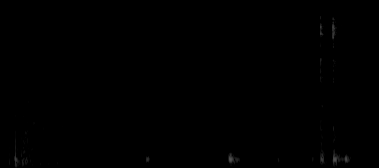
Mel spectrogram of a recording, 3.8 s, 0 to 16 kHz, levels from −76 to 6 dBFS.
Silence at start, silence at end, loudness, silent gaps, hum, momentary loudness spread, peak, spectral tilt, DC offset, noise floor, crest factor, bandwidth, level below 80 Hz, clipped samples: 0.05 s; 0 s; -57 LUFS; none; none; 13 LU; -30 dBFS; -2.5 dB/octave; under 0.1%; -79 dBFS; 34 dB; 11.5 kHz; -86 dBFS; under 0.1%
